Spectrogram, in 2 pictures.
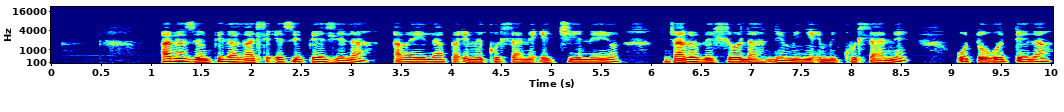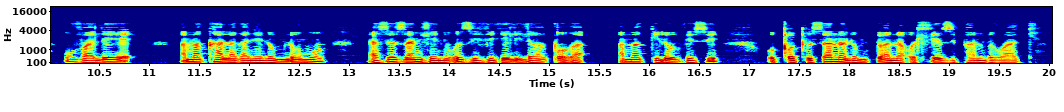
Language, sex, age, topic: North Ndebele, male, 25-35, health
